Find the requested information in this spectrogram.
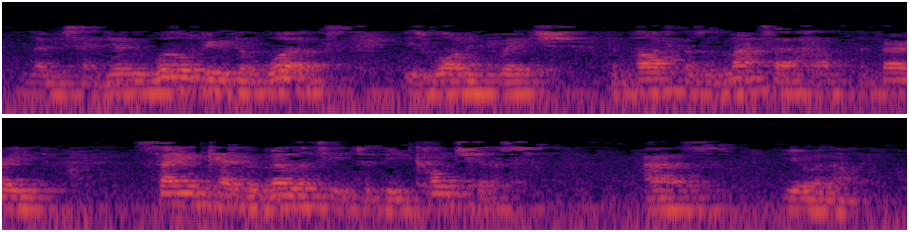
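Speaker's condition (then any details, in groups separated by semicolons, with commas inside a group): No condition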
